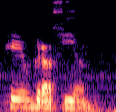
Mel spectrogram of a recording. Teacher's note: when we are saying gra, we are not putting a lot of stress onto it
